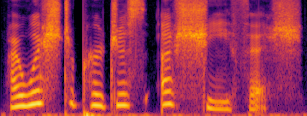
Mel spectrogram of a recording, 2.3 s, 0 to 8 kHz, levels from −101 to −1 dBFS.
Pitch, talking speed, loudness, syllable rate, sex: 265 Hz, 180 wpm, -17 LUFS, 4.4 syllables/s, female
